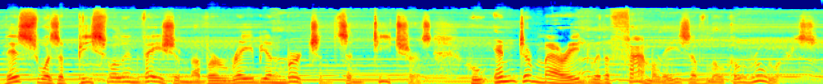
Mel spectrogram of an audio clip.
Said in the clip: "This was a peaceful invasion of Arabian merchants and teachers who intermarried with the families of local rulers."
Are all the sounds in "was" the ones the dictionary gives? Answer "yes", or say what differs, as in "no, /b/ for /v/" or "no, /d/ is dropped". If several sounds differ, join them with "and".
yes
